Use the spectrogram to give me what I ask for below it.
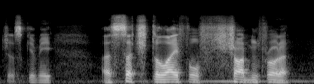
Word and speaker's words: Schadenfreude: give me such delightful Schadenfreude. Schadenfreude. I don't know how you. I prefer to pronounce it Schadenfreude because if you pronounce it Schadenfreude, you sound like a pretentious prick.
